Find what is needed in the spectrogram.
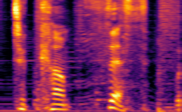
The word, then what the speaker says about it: Tecumseh: But the pronunciation of his name is elusive. They say that it was probably closer to Tecumtheth with a thith on the end of it, which is odd to our ear.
